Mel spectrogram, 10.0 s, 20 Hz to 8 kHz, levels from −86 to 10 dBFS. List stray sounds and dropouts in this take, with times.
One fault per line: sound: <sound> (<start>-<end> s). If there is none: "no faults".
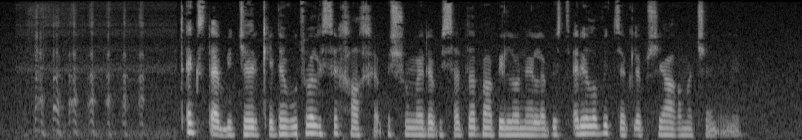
sound: laugh (0.3-1.9 s)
